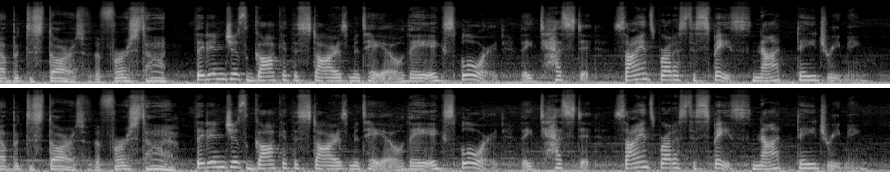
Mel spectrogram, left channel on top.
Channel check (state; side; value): normal; both; correlation 0.87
